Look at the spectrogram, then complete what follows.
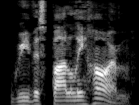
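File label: "grievous bodily harm", American English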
